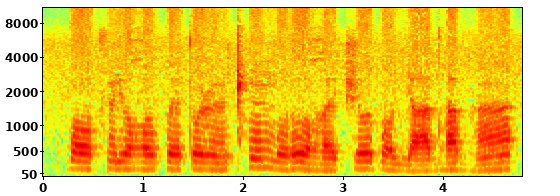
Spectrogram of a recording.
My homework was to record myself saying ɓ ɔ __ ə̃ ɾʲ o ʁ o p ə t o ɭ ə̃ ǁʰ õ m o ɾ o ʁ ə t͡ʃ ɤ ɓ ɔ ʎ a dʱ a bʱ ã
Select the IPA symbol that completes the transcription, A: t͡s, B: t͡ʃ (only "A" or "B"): A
